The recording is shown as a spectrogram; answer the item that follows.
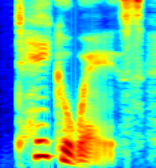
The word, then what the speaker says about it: takeaways: The stress is on the first syllable, takeaways.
